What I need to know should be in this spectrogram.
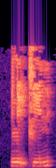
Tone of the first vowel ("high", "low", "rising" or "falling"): low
